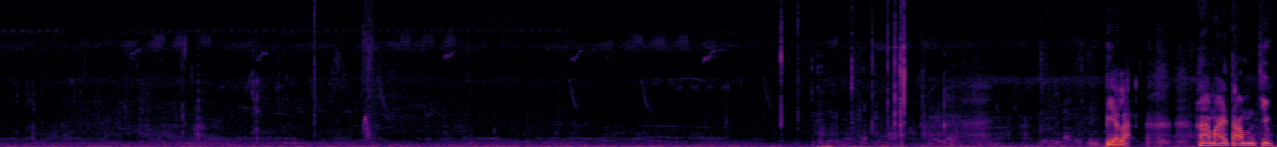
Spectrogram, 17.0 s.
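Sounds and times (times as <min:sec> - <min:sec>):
faint bird chirps: 0:00.1 - 0:11.1
short falling whistles: 0:04.8 - 0:05.4.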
